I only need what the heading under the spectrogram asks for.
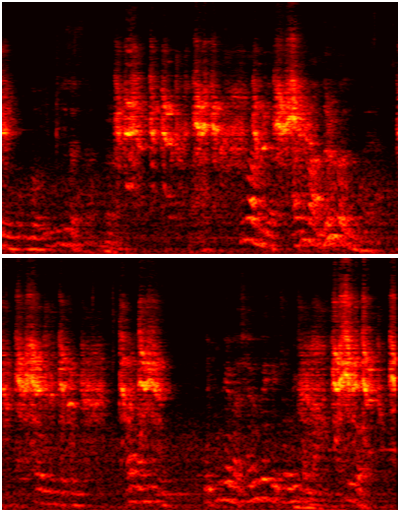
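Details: Domestic cockatiel at home, calls likened to a human voice: repeated bouts of rough, scratchy squawks with warbling, talk-like lower tones, several phrases separated by brief quieter gaps, recorded indoors.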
